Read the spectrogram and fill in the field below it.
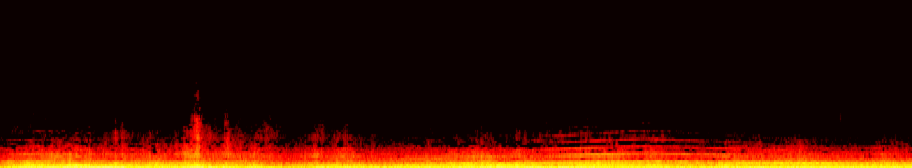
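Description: Distant explosions boom and rumble.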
